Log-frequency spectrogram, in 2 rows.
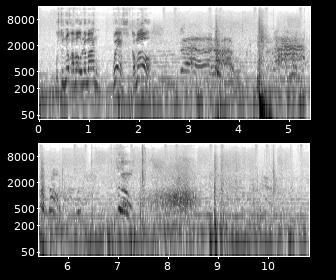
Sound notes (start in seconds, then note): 2.9 goon yells, screams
